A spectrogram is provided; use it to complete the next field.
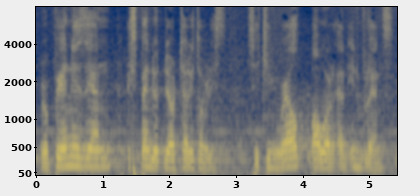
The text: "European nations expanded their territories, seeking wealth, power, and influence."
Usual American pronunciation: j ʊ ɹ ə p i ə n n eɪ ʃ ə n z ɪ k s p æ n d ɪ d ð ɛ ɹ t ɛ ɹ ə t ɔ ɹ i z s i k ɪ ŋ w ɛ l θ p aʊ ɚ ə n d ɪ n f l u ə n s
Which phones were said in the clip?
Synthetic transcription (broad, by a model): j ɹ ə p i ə n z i ə n ɪ k s p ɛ n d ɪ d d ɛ ɹ t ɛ ɹ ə t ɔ ɹ i s i k ɪ ŋ w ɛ l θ p aʊ ɚ ə n d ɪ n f l u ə n s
